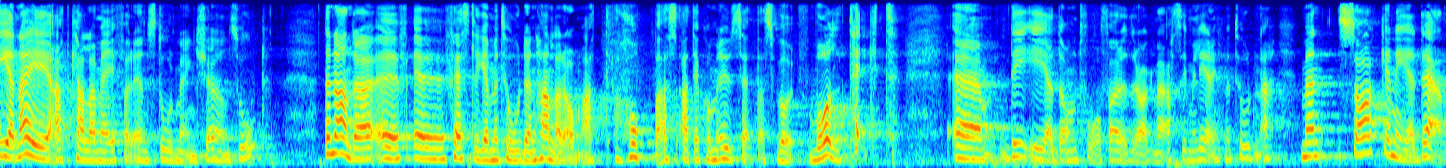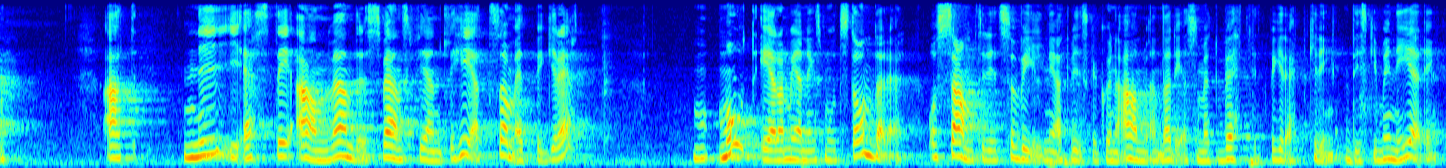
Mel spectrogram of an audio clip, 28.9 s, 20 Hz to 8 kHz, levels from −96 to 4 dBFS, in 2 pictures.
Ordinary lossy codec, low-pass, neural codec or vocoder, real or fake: none; 7.2 kHz; none; real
